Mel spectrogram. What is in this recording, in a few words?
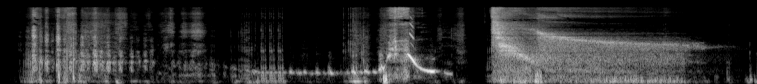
voice message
